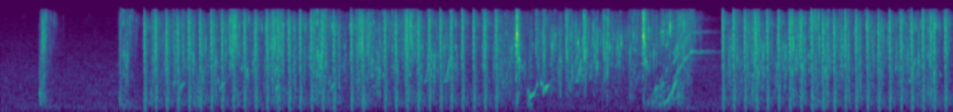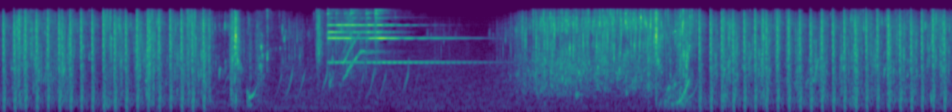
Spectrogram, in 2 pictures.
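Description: A game weapon sprays ink in rapid, rattling bursts.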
